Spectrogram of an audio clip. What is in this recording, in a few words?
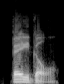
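"bagel", American English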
